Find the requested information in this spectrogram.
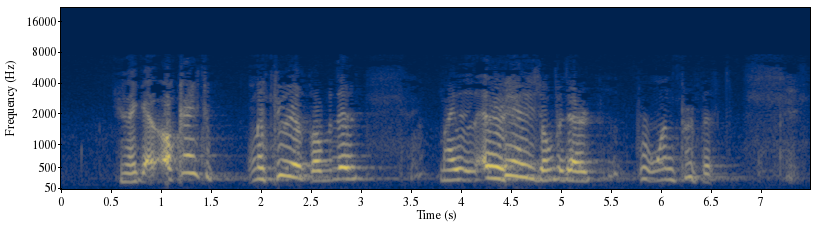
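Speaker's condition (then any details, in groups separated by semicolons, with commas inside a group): Cerebral palsy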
